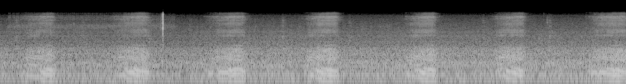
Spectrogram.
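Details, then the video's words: Australian Shepherd puppy sleeping and snoring: soft, raspy breaths recur about every one and a half seconds, each a low rumbling swell with a breathy hiss above, steady and regular throughout in a quiet indoor setting. "Adorable Snoring Puppy-Cute Aussie"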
